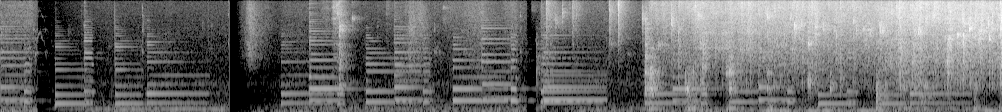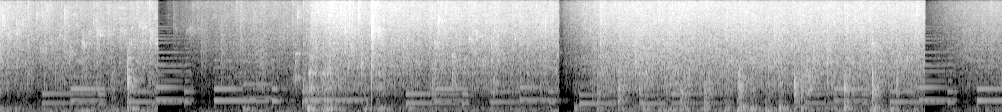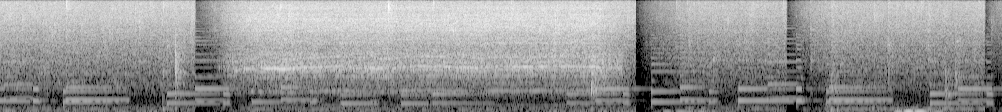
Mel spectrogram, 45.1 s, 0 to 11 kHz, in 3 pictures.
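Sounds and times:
light background music: 9.7s - 32.0s
oil sizzling in a frying pan: 9.7s - 39.6s, 40.2s - 44.8s.

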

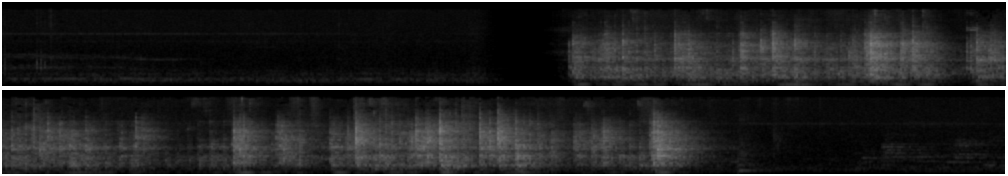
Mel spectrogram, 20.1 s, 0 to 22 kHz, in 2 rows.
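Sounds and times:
rolling mill gears grinding: 5.6s - 17.3s.

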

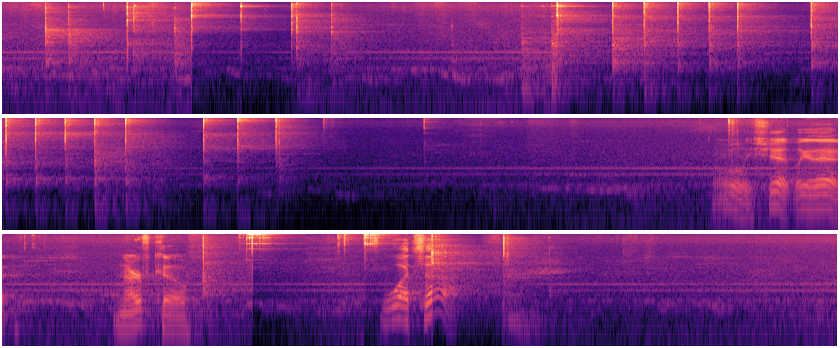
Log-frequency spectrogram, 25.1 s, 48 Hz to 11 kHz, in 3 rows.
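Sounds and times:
hammer tapping on metal: 5.5s - 9.8s.

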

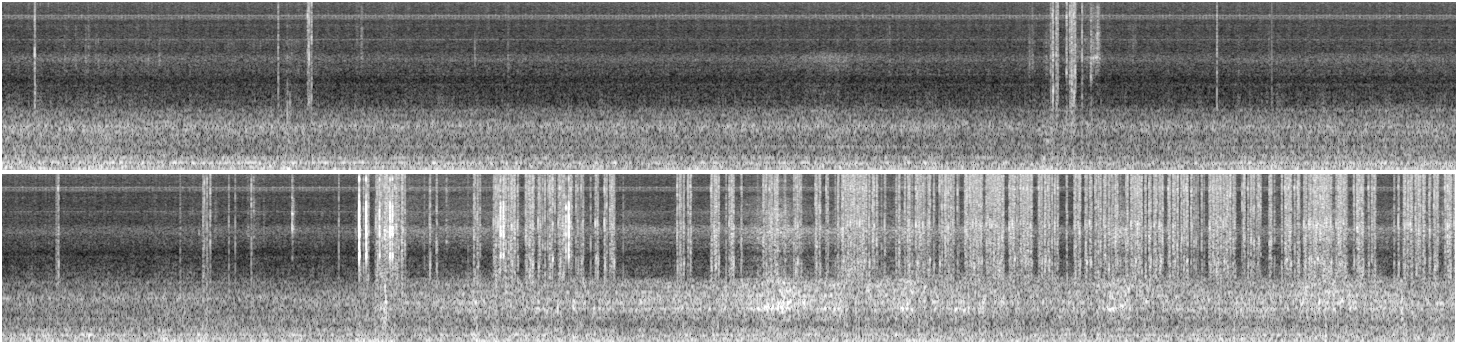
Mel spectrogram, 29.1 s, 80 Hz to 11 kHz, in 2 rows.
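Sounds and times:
road and engine rumble inside car: 0.0s - 29.0s
sharp clicks and rattles: 16.3s - 29.0s.

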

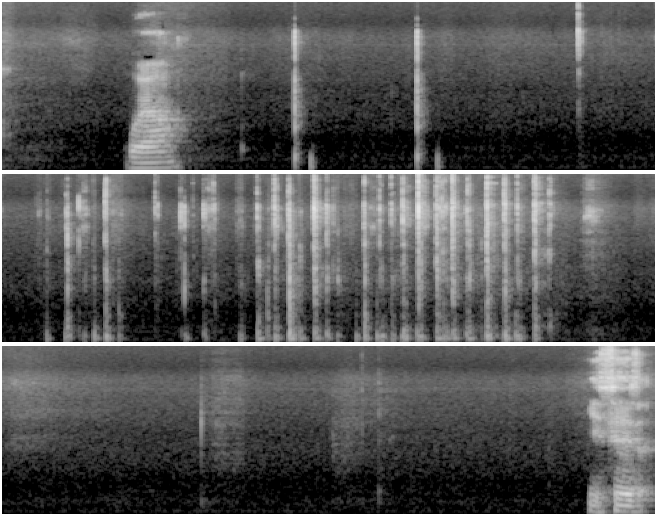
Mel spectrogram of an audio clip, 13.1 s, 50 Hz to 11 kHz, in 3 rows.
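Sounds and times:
computer keyboard typing: 4.6s - 8.0s.

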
